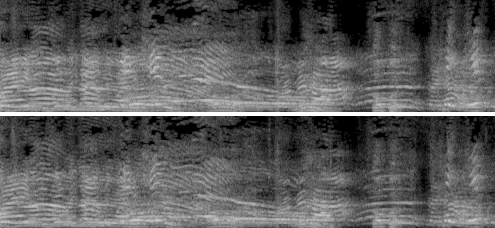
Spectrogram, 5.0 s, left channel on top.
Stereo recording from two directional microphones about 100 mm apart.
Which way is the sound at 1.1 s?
65° right (ahead or behind).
